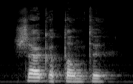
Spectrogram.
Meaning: a wealthy aunt who is generous or whose fortune one expects to inherit
- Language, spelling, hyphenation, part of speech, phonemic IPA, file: Dutch, suikertante, sui‧ker‧tan‧te, noun, /ˈsœy̯.kərˌtɑn.tə/, Nl-suikertante.ogg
